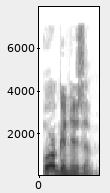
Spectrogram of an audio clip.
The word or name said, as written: organism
